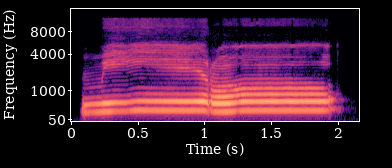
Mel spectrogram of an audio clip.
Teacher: So it's a rule of alif mad. And we stretch the sound out for 2 seconds. So we say mi ra.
